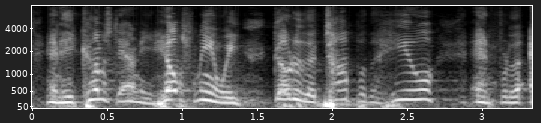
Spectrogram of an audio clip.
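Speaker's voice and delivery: ordinary talk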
